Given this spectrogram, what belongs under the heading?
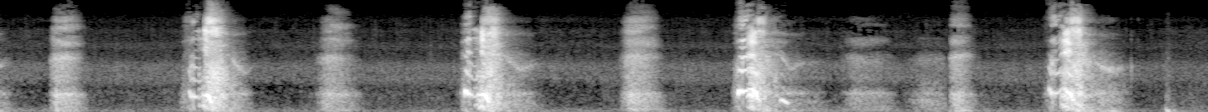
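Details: Person in the south with pollen allergy, sneezing daily for a month despite medication: about four forceful sneezes, each preceded by gasping inhalations, in a rapid fit; sneezing fit (allergic rhinitis).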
